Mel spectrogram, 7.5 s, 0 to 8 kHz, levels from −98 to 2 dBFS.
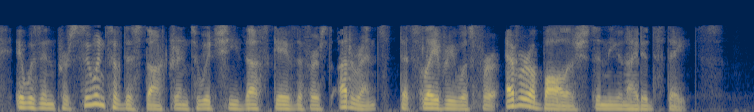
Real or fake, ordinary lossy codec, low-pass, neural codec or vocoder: fake; AAC, 16 kbps; 7.2 kHz; codec, 16 kHz, 8 kbps, FunCodec, trained on LibriTTS, 25 frames a second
